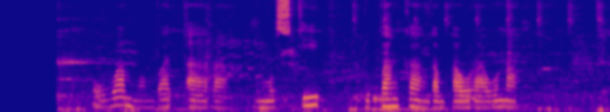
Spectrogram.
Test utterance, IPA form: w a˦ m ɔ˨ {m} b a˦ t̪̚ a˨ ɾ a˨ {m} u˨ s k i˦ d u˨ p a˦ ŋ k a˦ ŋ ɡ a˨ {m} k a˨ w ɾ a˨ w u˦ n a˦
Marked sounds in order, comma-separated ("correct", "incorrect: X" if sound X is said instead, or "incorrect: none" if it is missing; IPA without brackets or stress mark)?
correct, correct, correct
